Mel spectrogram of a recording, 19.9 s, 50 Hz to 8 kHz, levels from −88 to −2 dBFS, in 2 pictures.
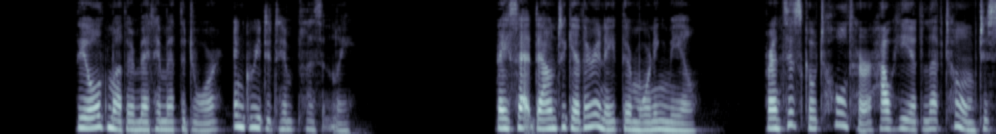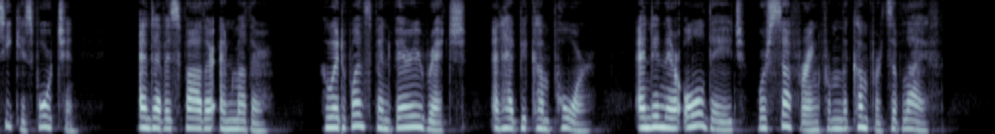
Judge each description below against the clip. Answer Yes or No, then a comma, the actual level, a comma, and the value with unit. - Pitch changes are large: No, average, 3.9 semitones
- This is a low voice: No, high, 190 Hz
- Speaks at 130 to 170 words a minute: No, average, 185 wpm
